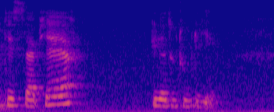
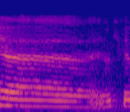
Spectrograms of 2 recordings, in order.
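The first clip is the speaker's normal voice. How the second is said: usual speaking voice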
